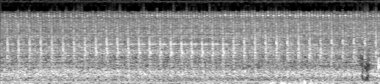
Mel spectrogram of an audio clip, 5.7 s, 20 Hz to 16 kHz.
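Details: Fiat Bravo 2, 1.4 T-Jet 150 HP at 215,000 km, recently serviced, close-up of engine at idle: sharp regular metallic knock about three times a second over engine hum; worn rod bearing knock, cause unknown, car scrapped.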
